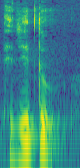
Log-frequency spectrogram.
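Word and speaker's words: ऋतु: അതുപോലെ ഋതു എന്നുള്ളതിന് രിതു എന്നാണ് പറയുക.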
